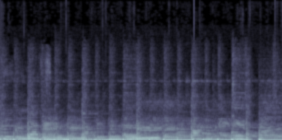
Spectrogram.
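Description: A live rock and roll band playing an up-tempo number, with lead guitar over bass and drums, heard from an old reel-to-reel tape. There is a brief dip in loudness near the end.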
